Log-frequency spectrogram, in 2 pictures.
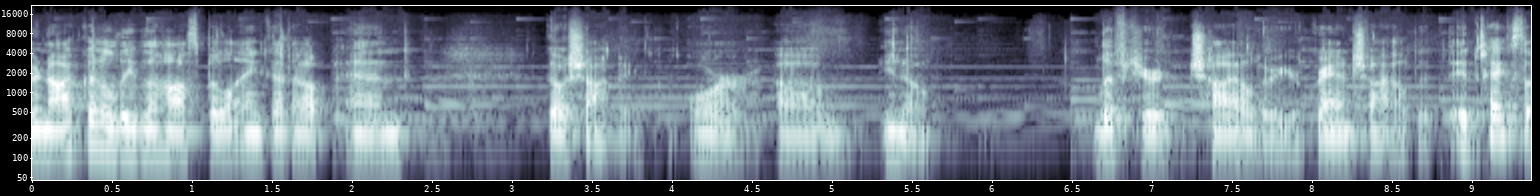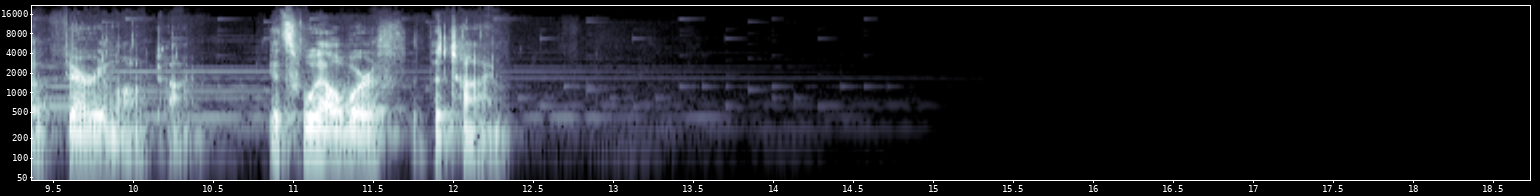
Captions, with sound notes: - You're not going to leave the hospital and get up and go shopping or, you know, lift your child or your grandchild. It takes a very long time. It's well worth the time. (chimes)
